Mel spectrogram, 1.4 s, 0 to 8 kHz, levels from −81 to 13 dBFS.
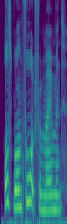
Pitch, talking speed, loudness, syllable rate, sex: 240 Hz, 220 wpm, -15 LUFS, 6.7 syllables/s, female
